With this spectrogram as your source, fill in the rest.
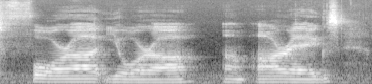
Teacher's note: I'm going back and forth and connecting and linking that R to the next word.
